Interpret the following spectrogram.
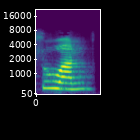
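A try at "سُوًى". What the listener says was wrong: ওয়াও জবর ওয়ান না, ওয়াও দুই জবর ওয়ান, সুওয়ান।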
